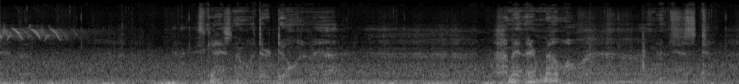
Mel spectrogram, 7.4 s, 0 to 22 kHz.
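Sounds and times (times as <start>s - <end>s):
birds chirping in the morning: 0.0s - 7.3s
speech: 2.0s - 3.7s, 4.9s - 6.1s.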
